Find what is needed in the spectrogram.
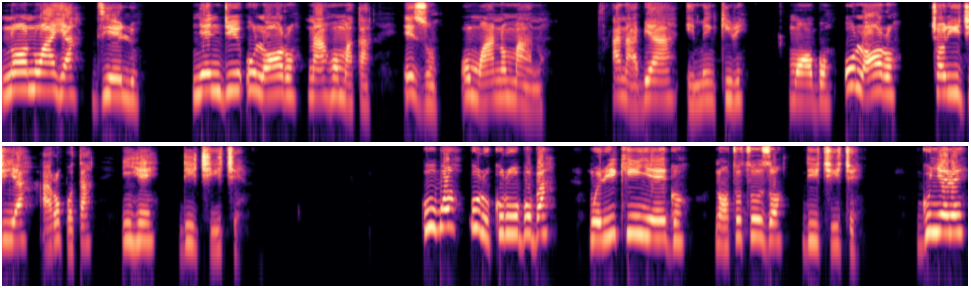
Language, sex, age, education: Igbo, female, 30-45, tertiary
